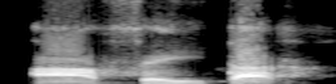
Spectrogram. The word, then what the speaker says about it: afeitar: En la palabra afeitar, afeitar. Por la pronunciación es una palabra aguda, ya que la mayor fuerza de voz recae en la última sílaba.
